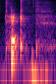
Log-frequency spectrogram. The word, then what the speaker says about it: TeX: Uh, one of the most famous and long lived ones has been uh Tex Te always pronounced tech uh te kai the Greek letter or latte um uh designed by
